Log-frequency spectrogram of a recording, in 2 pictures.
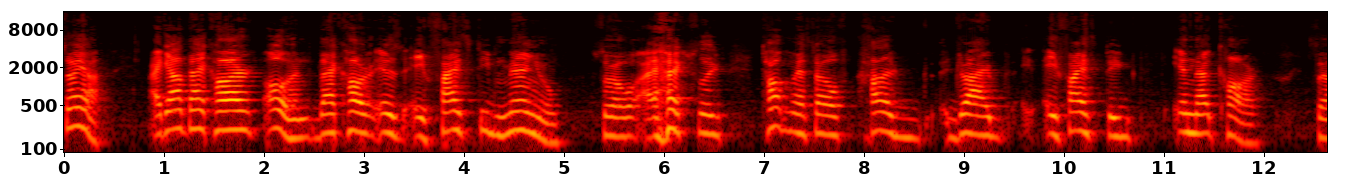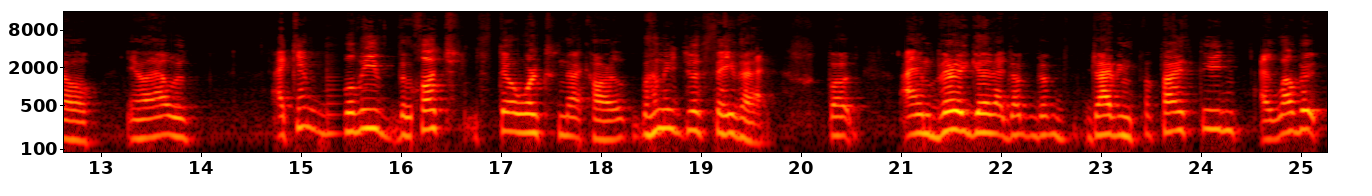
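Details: Man with cerebral palsy from brain damage after being born without heartbeat or breathing and being revived; he describes a resulting speech impediment; dysarthria (cerebral palsy).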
